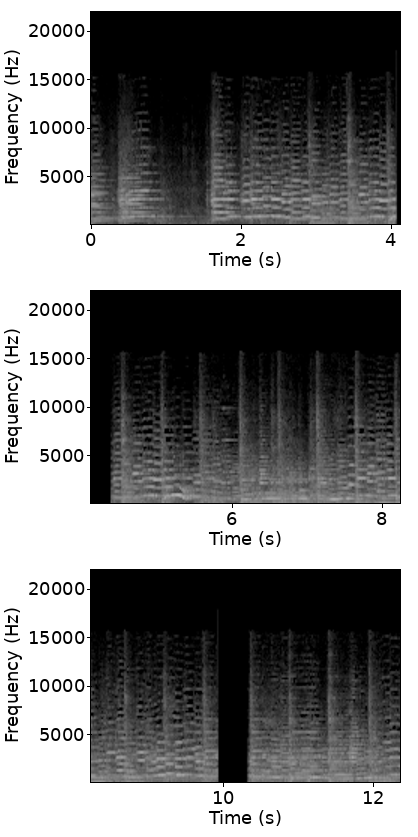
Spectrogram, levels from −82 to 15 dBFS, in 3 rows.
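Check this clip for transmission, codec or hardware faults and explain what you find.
Two stream reconnect faults, at 4.05 to 5.16 s and 9.92 to 10.54 s. Each time the connection drops, the player goes silent (about 324 ms, then 406 ms), reconnects and starts a fresh decoder. The server resends buffered data, so the sound resumes 780 ms and 220 ms earlier, repeating material.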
